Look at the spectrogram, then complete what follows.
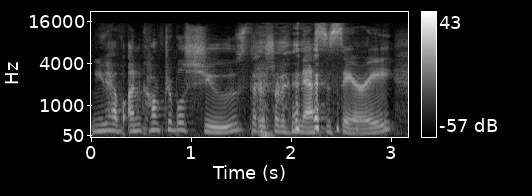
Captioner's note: laughing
